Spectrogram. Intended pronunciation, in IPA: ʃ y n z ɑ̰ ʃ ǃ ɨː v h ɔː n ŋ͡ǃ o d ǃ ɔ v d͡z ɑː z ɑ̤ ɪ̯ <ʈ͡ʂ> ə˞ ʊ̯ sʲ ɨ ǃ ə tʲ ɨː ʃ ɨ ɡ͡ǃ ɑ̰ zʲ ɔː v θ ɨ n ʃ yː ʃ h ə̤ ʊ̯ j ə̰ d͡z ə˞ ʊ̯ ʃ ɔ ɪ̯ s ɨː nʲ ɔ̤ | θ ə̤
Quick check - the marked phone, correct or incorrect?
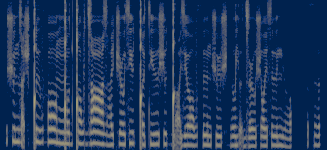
incorrect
